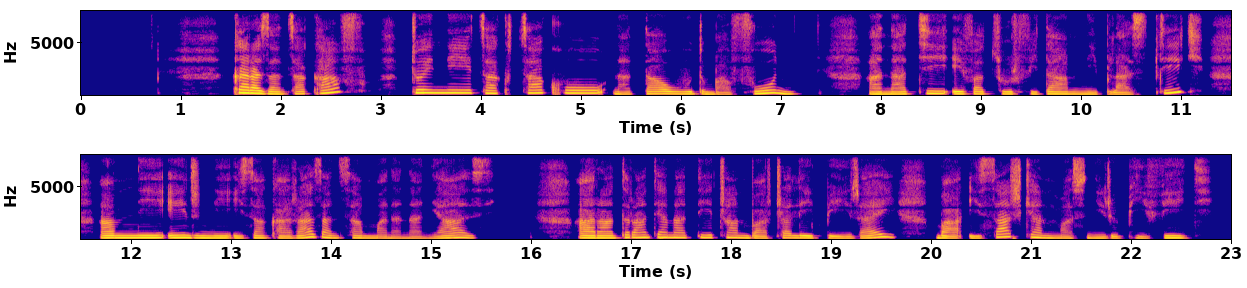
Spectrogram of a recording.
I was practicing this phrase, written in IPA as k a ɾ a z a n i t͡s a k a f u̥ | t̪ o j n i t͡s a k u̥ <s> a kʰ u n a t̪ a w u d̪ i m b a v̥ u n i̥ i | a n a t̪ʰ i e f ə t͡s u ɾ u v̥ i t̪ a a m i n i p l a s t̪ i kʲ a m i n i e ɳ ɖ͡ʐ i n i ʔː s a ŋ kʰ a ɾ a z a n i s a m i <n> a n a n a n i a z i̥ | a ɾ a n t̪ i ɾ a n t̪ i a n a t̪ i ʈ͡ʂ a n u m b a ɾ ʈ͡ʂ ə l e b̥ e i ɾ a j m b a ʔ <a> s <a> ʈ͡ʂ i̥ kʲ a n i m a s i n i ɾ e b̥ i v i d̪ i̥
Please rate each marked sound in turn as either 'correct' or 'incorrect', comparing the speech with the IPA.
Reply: incorrect: t͡s, incorrect: m, incorrect: i, correct

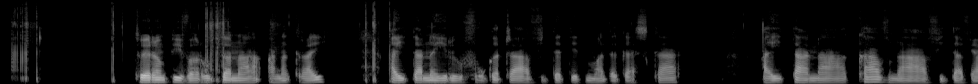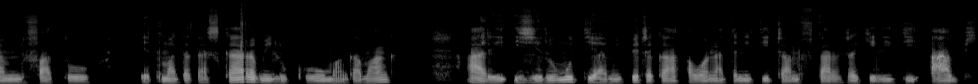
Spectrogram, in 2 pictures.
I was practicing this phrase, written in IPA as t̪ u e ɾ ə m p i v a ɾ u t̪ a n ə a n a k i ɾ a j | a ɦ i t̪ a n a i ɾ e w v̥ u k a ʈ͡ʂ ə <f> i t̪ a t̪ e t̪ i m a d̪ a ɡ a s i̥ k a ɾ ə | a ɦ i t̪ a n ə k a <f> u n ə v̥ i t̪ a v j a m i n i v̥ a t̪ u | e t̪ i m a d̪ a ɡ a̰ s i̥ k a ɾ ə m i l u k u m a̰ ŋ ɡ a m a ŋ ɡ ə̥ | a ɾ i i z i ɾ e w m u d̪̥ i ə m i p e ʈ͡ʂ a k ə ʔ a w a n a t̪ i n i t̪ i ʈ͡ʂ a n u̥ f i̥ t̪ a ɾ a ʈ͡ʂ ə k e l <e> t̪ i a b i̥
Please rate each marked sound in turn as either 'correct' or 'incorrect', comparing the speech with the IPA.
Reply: incorrect: v, incorrect: v, incorrect: i

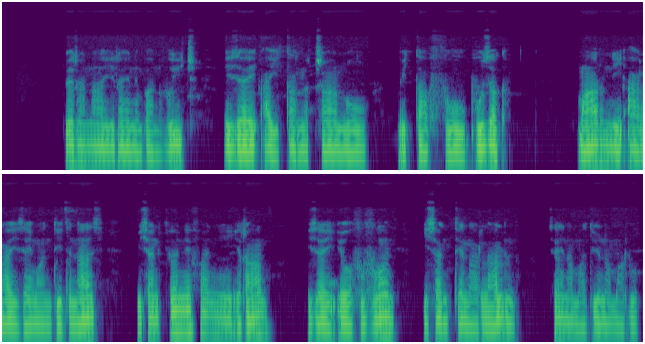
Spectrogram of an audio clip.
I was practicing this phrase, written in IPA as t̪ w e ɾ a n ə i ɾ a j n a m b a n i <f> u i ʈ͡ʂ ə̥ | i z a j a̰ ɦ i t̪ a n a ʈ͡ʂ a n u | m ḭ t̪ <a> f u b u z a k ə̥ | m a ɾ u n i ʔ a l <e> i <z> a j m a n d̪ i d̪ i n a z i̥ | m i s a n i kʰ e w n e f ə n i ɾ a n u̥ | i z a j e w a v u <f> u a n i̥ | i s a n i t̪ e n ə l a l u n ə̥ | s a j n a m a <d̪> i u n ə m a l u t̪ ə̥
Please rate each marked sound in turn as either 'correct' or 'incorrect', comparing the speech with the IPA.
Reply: incorrect: v, correct, incorrect: a, correct, incorrect: v, correct

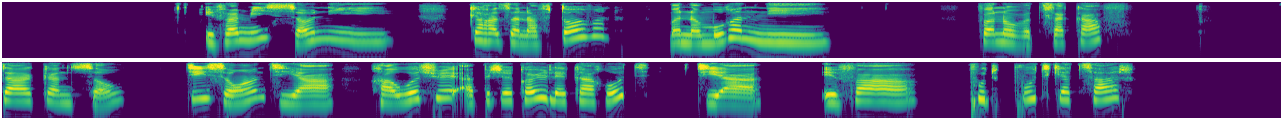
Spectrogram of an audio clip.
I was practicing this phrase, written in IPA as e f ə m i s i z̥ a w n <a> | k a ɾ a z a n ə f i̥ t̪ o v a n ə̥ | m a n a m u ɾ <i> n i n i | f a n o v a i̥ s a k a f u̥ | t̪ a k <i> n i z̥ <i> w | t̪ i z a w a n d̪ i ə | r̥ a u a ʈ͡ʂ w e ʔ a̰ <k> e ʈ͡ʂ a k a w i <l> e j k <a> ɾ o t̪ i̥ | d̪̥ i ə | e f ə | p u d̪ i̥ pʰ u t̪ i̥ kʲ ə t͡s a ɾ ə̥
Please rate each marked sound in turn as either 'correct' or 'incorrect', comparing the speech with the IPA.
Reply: incorrect: i, incorrect: a, incorrect: a, incorrect: a, incorrect: p, correct, correct

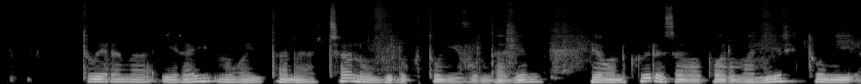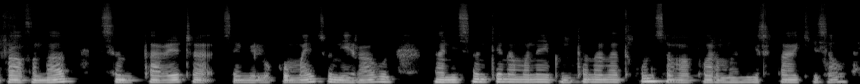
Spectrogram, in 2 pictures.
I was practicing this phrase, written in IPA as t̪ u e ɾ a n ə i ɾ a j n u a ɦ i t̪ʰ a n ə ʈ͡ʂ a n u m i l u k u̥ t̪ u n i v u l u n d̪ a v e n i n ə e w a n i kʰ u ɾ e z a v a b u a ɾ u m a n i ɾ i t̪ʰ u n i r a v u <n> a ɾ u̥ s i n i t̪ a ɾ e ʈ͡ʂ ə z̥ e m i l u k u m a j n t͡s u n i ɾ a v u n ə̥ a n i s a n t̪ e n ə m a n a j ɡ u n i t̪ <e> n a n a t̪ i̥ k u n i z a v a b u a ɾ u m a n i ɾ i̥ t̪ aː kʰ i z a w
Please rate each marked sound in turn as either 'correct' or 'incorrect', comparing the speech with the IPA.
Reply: correct, incorrect: a

